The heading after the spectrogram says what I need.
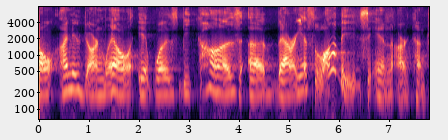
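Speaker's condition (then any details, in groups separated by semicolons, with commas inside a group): Spasmodic dysphonia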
